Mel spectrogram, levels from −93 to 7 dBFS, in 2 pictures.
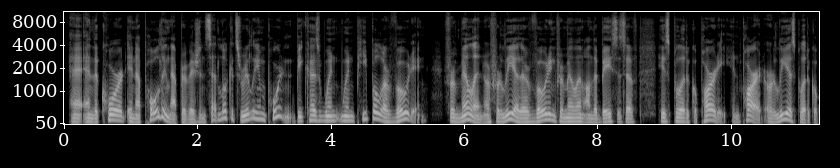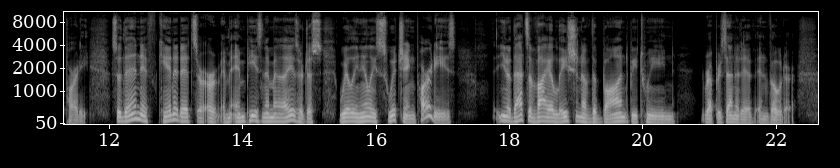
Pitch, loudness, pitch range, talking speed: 110 Hz, -29 LUFS, 95-130 Hz, 180 wpm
